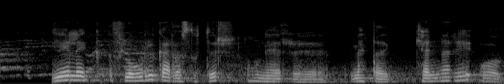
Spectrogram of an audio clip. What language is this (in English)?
Icelandic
